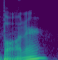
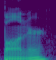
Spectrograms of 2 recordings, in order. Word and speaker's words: Bonner: Are you sure it's not Bonner? It's literally spelled Boner. I know, but pronounced Bonner. I would pronounce it Bonner, but like I don't think he cared.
